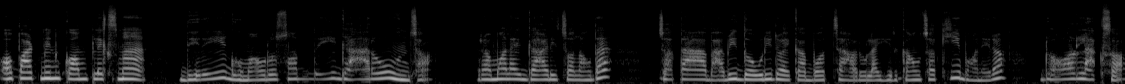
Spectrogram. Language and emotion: Nepali, fearful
